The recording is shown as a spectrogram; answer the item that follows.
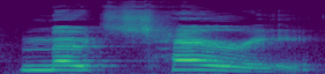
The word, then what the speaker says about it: Mauceri: started with matcha talk with the incredible Bart moseri hello everyone and thank you so much for joining me on this wonderful episode of matcha talk with the incredibly talented Bart moseri pronounced in Italian as Bart moer did I say that right uh moer moer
